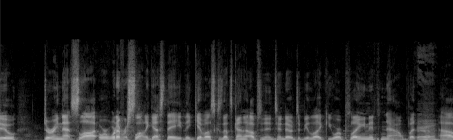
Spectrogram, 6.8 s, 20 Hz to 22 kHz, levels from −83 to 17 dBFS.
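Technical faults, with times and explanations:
No technical faults can be heard anywhere in the audio, and the signal stays steady and continuous throughout.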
